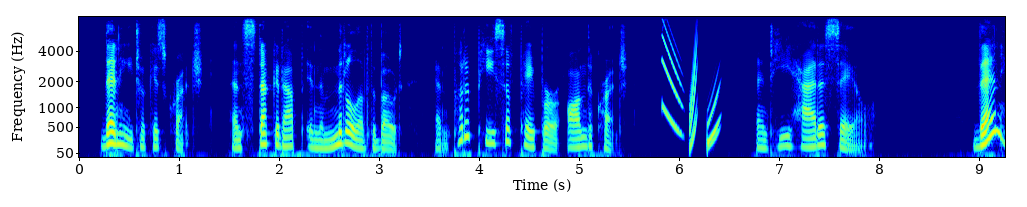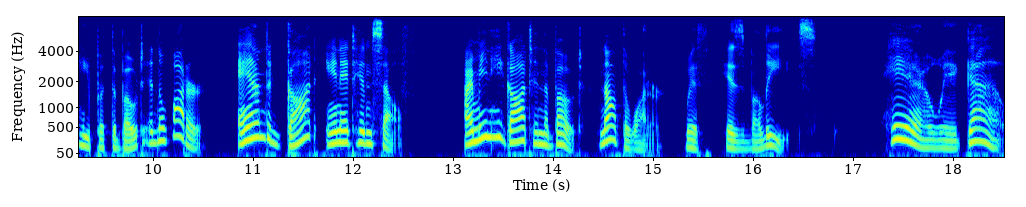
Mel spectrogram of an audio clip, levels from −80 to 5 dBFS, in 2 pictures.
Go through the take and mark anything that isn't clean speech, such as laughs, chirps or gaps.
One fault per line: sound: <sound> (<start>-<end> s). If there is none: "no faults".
sound: chirp (5.8-6.4 s)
